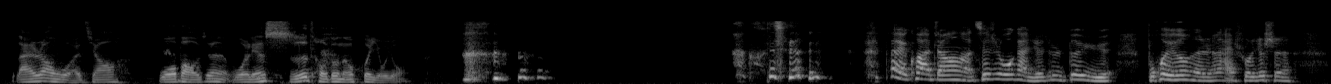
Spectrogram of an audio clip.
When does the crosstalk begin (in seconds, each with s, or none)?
none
